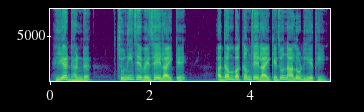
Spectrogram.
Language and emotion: Sindhi, neutral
